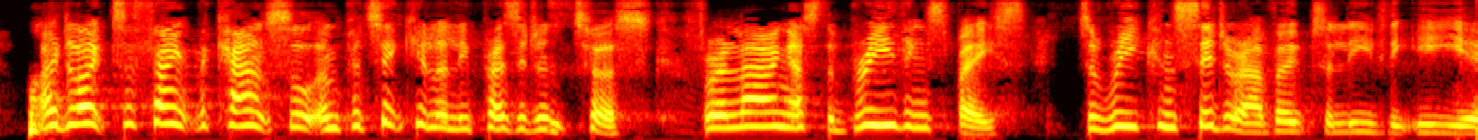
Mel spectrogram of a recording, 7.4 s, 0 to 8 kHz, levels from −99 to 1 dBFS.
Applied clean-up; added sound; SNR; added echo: neural mask model Resemble Enhance denoiser.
